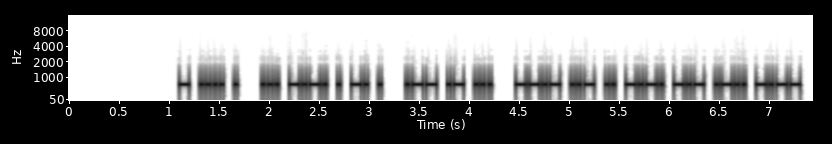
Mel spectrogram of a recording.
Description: Morse code, heard as a keyed tone, about 34 wpm, 700 Hz. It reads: THE SCENE WAS QUICKLY
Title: Sentences from Top 1100 Words 35wpm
